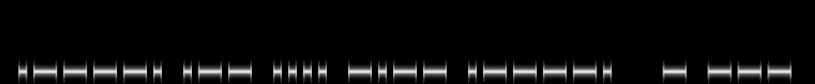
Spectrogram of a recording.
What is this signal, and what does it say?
Morse code, heard as a keyed tone, about 16 wpm, 600 Hz. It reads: 'WHY' TO
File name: CW / Practice / EnglishQuotations0216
